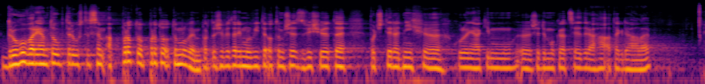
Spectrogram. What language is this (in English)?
Czech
